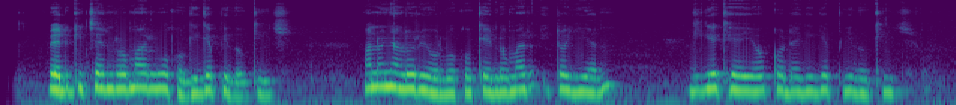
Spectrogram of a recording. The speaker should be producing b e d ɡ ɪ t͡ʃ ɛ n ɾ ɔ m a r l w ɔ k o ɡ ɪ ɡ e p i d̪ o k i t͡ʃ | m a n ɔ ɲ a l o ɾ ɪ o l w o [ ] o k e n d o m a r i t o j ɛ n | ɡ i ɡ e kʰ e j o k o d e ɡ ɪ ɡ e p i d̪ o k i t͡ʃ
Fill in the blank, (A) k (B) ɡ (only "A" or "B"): A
